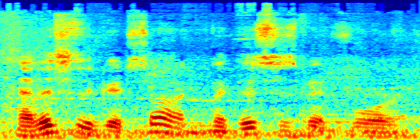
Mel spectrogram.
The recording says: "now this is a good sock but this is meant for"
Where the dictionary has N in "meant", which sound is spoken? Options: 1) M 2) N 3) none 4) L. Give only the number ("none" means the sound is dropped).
3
